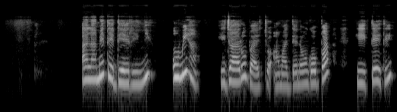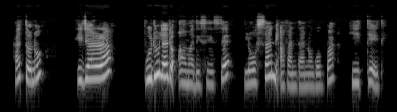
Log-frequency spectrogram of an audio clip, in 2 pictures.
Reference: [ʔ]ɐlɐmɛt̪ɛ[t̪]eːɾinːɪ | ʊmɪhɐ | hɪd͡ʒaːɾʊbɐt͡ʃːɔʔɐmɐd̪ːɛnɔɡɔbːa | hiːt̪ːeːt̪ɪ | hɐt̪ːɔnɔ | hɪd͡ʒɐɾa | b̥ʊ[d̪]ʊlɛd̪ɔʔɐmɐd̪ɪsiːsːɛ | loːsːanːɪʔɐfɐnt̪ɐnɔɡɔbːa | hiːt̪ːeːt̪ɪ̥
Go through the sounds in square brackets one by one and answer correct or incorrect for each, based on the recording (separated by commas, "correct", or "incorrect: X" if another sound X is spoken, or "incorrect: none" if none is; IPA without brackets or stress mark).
correct, incorrect: d̪, correct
